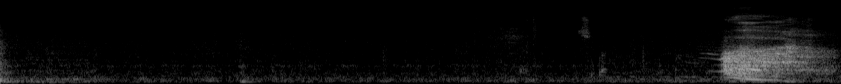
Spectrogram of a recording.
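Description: Faint metal handling and a few small ticks as an oil pickup tube is screwed into a new oil pump by hand, then near the end a loud, falling sigh of effort from the man working it.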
